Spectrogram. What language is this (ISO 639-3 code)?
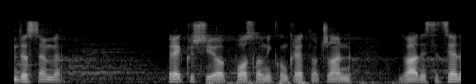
srp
